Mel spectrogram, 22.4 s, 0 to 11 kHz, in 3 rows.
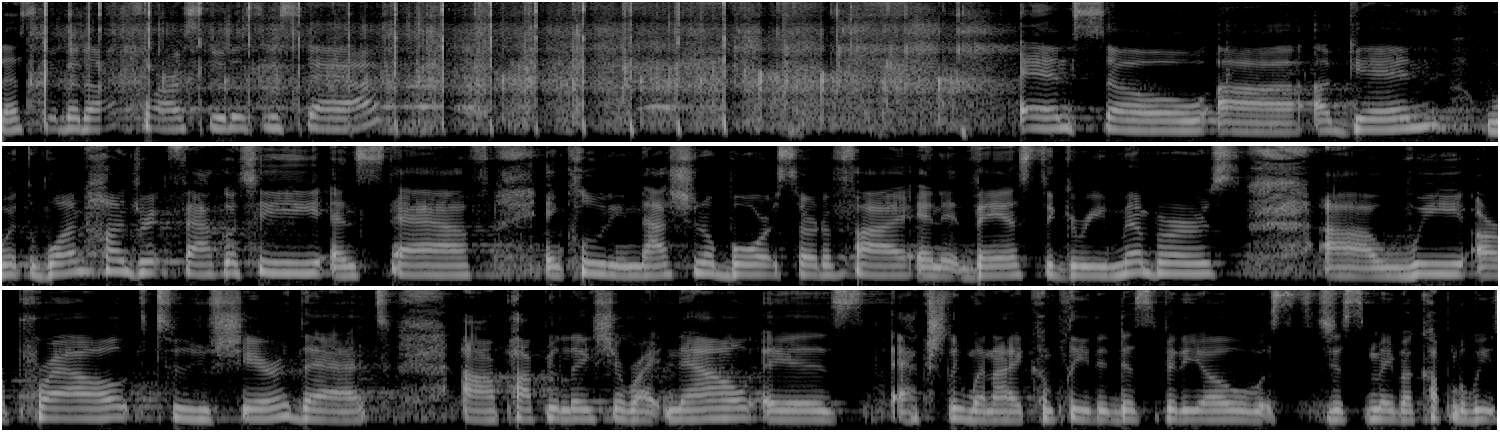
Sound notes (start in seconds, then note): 5.0 applause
